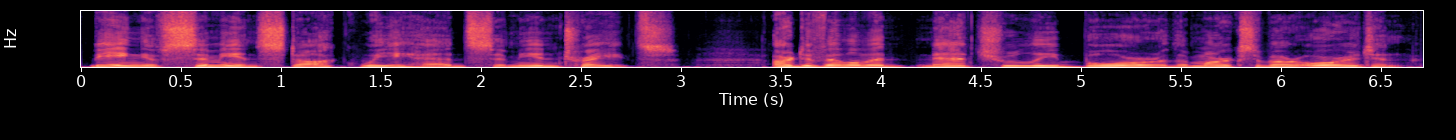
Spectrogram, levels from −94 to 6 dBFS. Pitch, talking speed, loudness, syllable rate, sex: 160 Hz, 150 wpm, -18 LUFS, 4.5 syllables/s, male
